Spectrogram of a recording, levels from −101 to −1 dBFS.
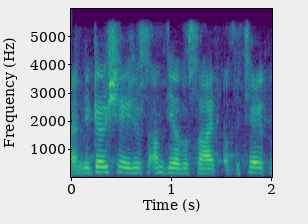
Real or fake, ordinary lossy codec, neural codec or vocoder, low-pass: fake; none; vocoder, 22.05 kHz, 80 mel bands, HiFi-GAN; 5.4 kHz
